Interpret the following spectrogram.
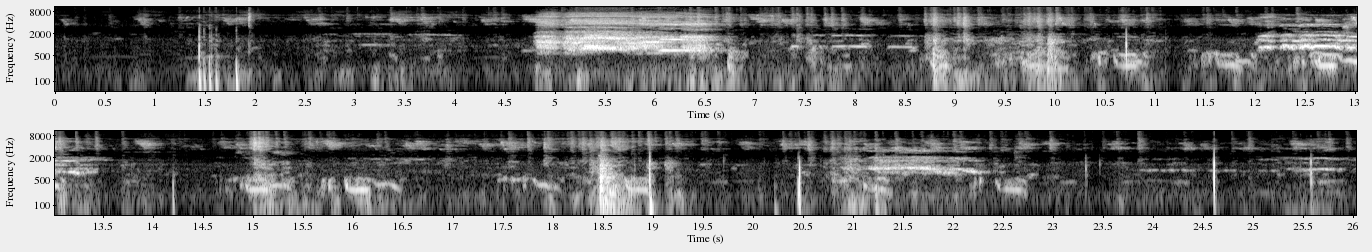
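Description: Rock pigeons cooing while they peck and walk on a corrugated metal roof, with sharp taps and clicks on the metal. A rooster crows loudly about five seconds in and crows again more briefly near the middle and toward the end.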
